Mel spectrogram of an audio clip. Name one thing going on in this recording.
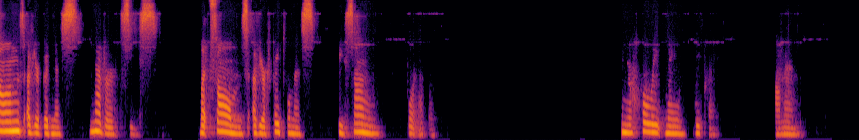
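A woman speaks calmly into a microphone in a reverberant room.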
